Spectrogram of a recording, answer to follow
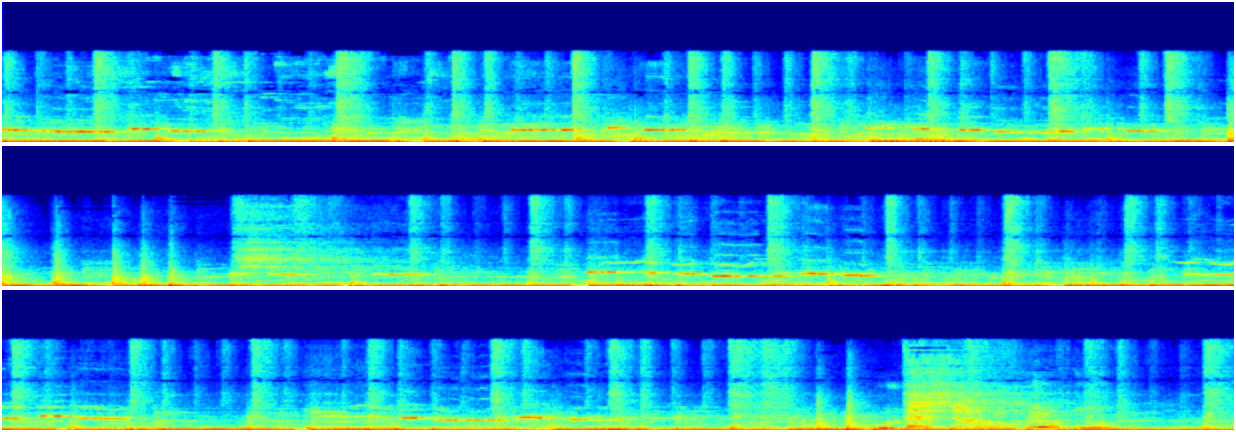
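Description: Live band playing amplified axé music: a steady drum beat and heavy bass under electric guitar, with a high melody line of short repeated notes.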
